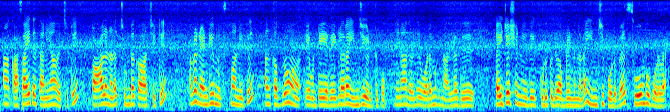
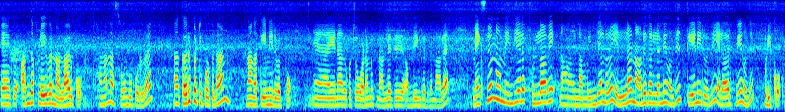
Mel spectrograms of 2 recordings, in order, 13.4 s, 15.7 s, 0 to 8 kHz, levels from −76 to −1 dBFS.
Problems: constant background noise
